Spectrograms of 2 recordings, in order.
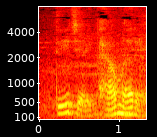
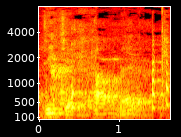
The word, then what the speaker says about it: DJ Palmetto: You've got to say it right. DJ Palmetto. – DJ Palmetto.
